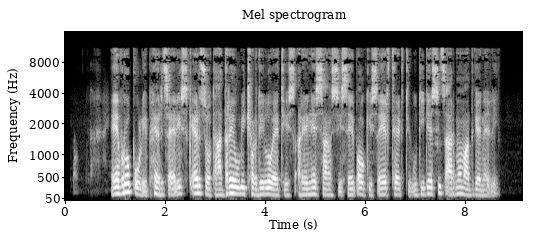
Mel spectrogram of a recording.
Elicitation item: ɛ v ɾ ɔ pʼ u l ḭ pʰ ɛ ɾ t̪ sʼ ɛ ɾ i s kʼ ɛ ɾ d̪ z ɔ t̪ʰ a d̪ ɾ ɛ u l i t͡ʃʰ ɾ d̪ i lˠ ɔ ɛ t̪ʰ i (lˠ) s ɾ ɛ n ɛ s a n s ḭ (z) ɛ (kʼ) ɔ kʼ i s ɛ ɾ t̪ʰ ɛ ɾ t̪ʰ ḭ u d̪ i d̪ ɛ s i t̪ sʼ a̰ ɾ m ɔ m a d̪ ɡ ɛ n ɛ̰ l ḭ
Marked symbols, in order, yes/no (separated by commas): no, no, no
